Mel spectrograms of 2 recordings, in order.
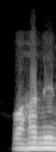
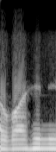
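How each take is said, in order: First: वाहनी without i after h; wrong vowel. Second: वाहिनी with i after h; correct vowel. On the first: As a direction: say वाहनी as "vaahani". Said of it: "नहीं होता". (वाहनी में इ नहीं) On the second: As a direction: say वाहिनी as "vaahini". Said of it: "होता है". (वाहिनी में हि) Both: Shown as a demonstration.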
